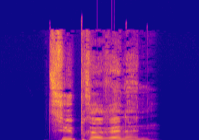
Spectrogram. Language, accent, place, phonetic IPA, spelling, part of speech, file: German, Germany, Berlin, [ˈt͡syːpʁəʁɪnən], Zyprerinnen, noun, De-Zyprerinnen.ogg
- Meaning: plural of Zyprerin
